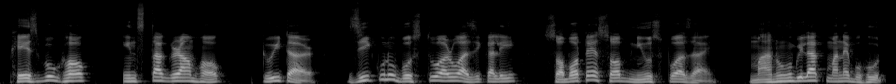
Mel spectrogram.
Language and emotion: Assamese, neutral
